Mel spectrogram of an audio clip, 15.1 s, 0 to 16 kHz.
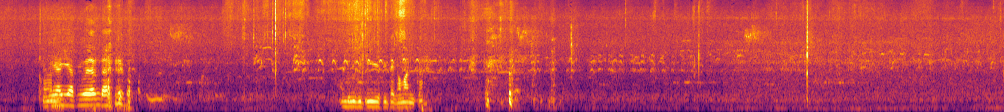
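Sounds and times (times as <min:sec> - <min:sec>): faint bird calls: 0:01.7 - 0:15.0
soft clicks: 0:12.0 - 0:12.3.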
